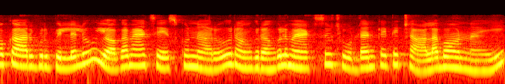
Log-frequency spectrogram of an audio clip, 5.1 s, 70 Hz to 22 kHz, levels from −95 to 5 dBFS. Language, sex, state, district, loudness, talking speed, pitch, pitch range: Telugu, female, Andhra Pradesh, Visakhapatnam, -17 LUFS, 155 wpm, 230 Hz, 215-255 Hz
